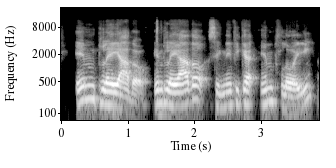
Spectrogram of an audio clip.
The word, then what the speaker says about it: empleado: ¿Qué significa empleado? Empleado. Empleado significa employee. Remember those vowels. You always pronounce them. A-O. Empleado.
